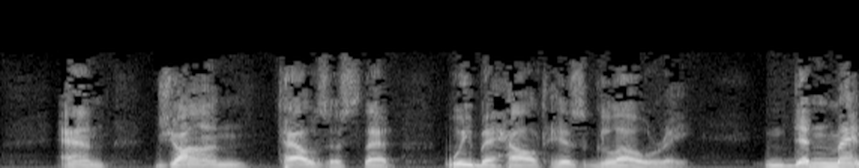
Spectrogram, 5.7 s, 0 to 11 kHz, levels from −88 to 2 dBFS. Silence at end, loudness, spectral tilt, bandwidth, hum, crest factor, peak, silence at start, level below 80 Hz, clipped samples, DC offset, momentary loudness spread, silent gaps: 0 s; -20 LUFS; -6 dB/octave; 7.6 kHz; none; 16 dB; -4 dBFS; 0.4 s; -58 dBFS; under 0.1%; 0.2%; 10 LU; none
